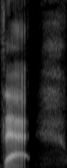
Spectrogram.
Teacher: sticking the tongue between the teeth, creating that friction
